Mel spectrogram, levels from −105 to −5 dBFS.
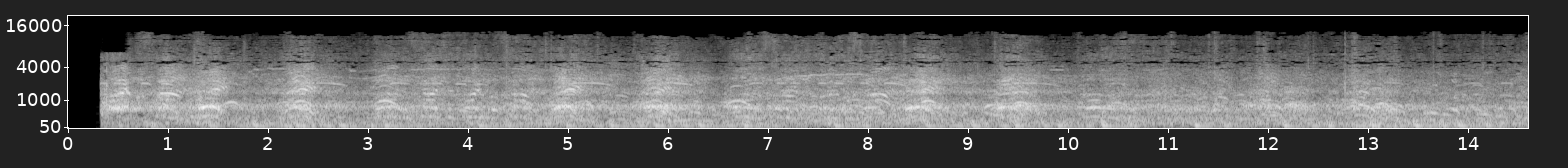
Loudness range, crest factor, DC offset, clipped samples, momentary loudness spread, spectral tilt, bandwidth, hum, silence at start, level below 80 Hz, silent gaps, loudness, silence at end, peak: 5 LU; 18 dB; under 0.1%; under 0.1%; 9 LU; -5 dB/octave; 13 kHz; none; 0.3 s; -44 dBFS; none; -23 LUFS; 0 s; -4 dBFS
